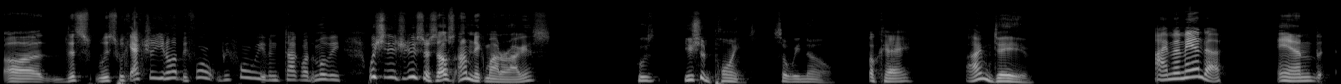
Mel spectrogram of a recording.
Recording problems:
none

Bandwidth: 15.5 kHz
